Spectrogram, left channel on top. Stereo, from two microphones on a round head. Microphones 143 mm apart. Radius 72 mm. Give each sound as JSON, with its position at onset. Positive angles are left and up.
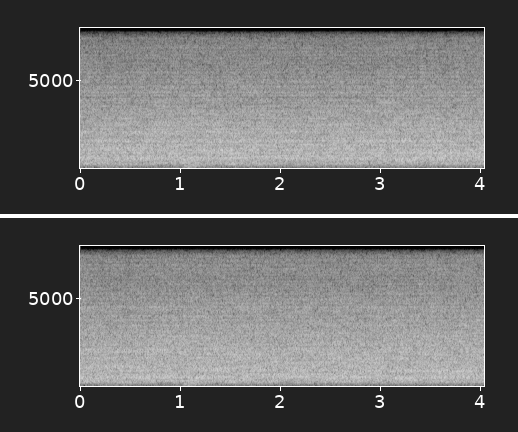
{"t": 0.0, "sound": "running water", "side_deg": -80, "distance_m": 0.7}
